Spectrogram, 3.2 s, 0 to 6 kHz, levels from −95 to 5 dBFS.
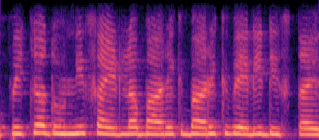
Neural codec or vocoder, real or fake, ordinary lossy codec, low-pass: none; real; Opus, 24 kbps; 5.4 kHz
